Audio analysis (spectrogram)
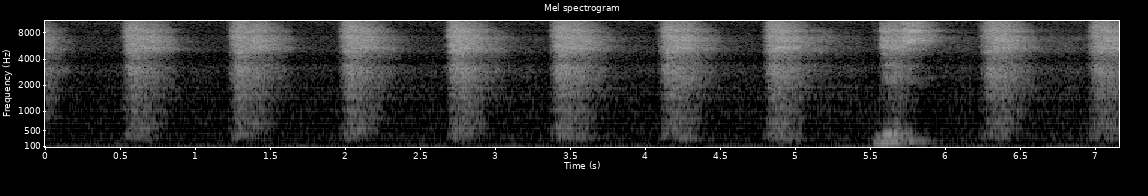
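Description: Forceful pumping exhalations in a yoga breathing exercise: about ten sharp, evenly spaced breath bursts pushed out from the belly in a steady rhythm, close and clear, with a voice counting.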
